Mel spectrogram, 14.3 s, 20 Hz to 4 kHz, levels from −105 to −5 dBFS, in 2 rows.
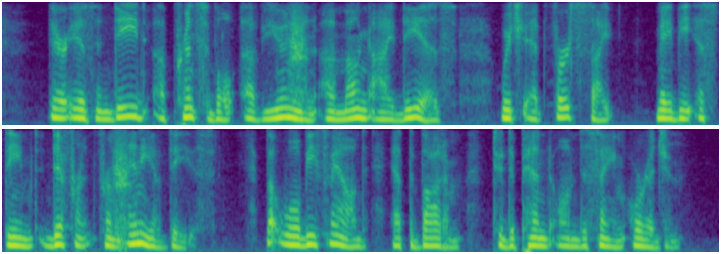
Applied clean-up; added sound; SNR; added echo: neural mask model RNNoise.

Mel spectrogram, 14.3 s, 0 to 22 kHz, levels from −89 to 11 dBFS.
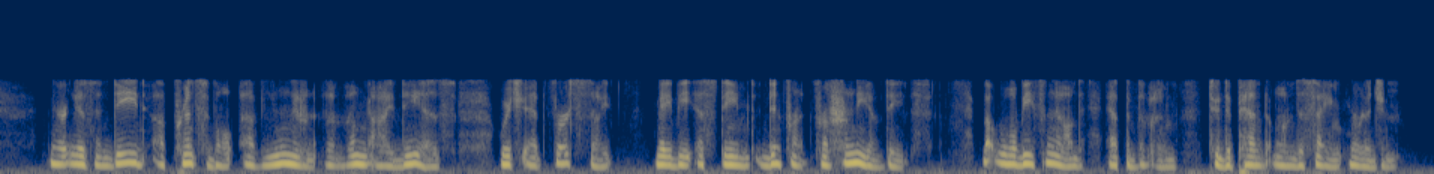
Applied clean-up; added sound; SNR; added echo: neural diffusion model UNIVERSE++.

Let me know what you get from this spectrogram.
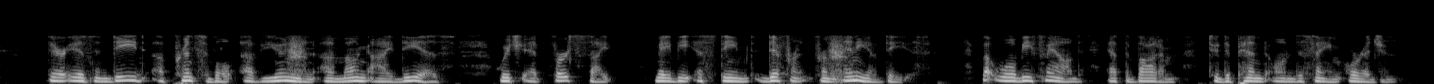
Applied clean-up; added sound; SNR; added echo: classical method log-MMSE.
